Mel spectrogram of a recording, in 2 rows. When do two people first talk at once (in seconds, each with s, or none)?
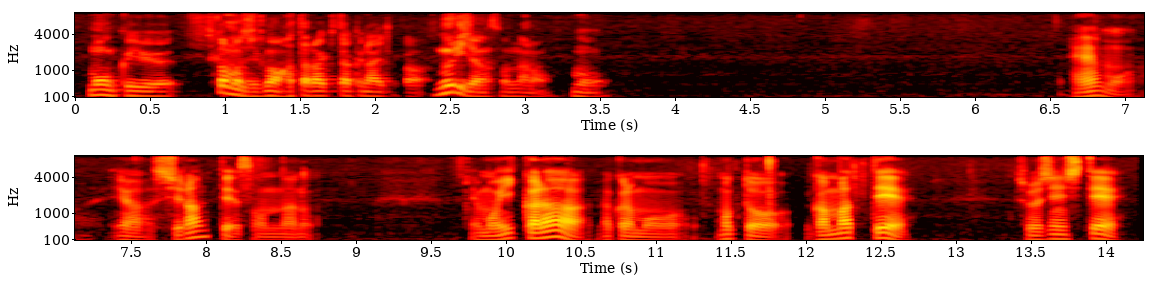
none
